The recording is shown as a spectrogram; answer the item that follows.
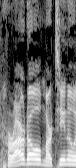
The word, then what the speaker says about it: Gerardo Martino: Jeff, shifting gears a bit, you had just reported yesterday that Atlanta United is in talks with former Argentinian national team manager, is it Gerardo Martino, is that how you say it? – Yes.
